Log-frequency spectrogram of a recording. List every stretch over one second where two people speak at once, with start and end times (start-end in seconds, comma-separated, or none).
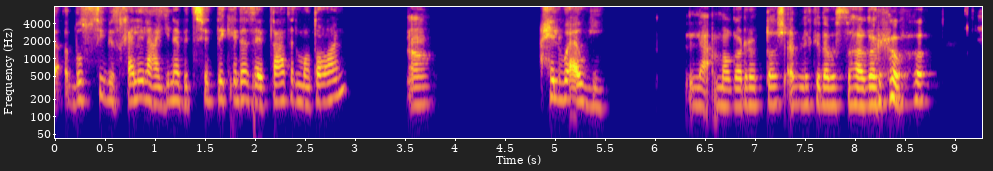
none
